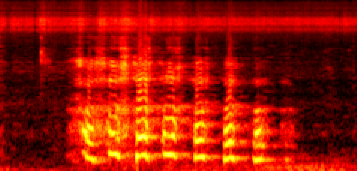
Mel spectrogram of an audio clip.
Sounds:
Laughter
